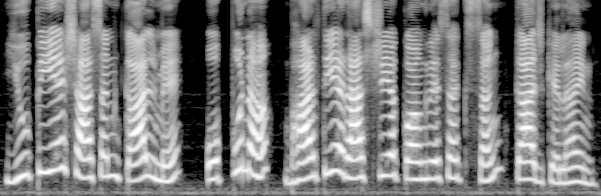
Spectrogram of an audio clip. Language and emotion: Maithili, neutral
